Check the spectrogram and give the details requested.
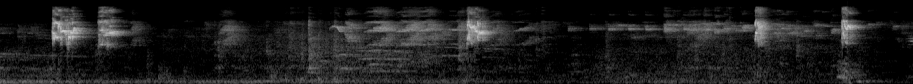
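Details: Juvenile lovebird learning ngetik and ngekek chatter. Loud, raspy chirp bursts mix with a thin, whistled twittering and irregular pauses.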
